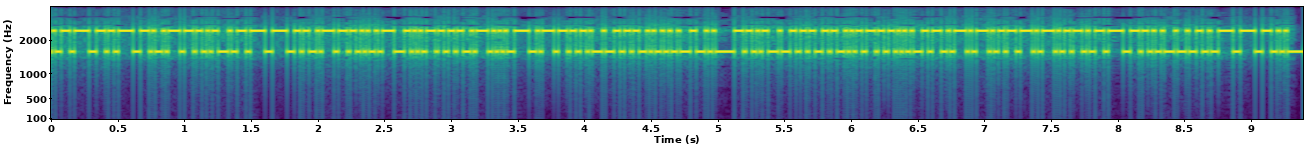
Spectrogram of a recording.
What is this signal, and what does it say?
RTTY, about 45.45 baud. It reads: AT THE BATTLE FOR LEYTE GULF: BULLS RUN AT 1055,
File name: fsk850 / battleshipnj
